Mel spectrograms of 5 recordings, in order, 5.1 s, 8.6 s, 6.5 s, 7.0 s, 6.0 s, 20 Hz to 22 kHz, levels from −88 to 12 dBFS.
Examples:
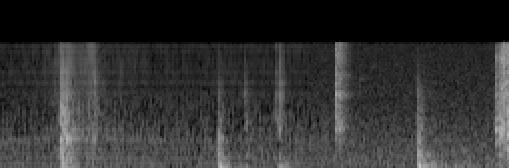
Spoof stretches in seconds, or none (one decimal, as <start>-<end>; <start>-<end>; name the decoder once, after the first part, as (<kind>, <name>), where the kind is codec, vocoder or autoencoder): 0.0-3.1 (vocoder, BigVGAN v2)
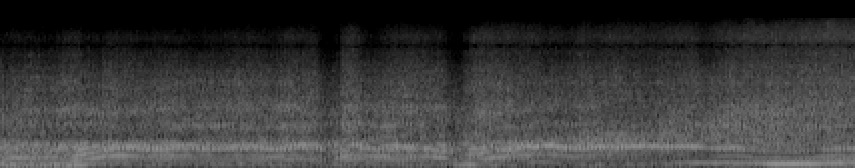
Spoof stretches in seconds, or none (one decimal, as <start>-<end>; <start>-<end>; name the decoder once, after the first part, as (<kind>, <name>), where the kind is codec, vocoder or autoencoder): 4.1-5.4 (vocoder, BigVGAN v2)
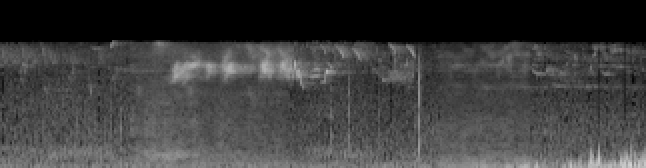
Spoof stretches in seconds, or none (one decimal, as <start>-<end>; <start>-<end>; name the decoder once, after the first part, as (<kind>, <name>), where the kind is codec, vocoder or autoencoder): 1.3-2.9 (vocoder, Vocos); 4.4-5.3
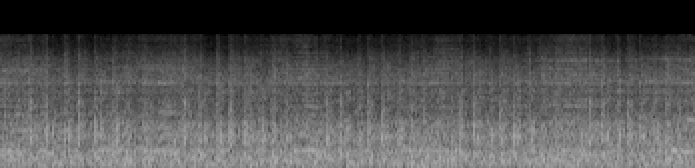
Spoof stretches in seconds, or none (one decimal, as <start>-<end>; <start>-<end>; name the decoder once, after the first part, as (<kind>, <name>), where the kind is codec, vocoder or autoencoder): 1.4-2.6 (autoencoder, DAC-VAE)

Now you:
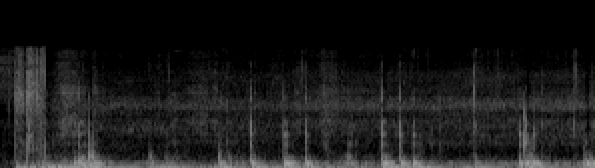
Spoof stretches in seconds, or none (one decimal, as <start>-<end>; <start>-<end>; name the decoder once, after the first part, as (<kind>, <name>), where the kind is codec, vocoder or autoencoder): 0.0-6.0 (vocoder, Vocos)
